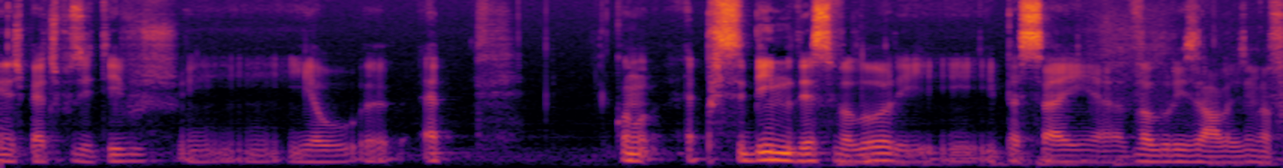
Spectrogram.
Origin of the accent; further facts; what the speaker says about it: Figueira da Foz, Coimbra, Portugal; also born or lived in Lisbon; apesar da minha família ser toda de Santarém, eles radicaram-se na Figueira da Foz e eu passei quase toda a minha vida na Figueira da Foz.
